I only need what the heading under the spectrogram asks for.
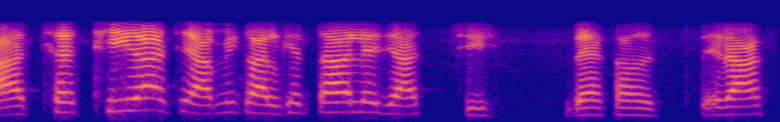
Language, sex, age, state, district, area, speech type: Bengali, female, 45-60, West Bengal, Hooghly, rural, conversation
